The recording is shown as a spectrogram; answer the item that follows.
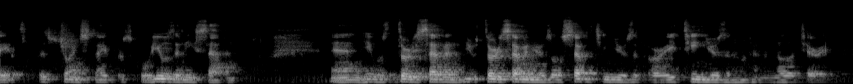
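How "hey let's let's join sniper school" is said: soft, hushed whisper. Retelling what an older soldier said to him: imitating Gramps whispering. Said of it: "he whispers to me, he throws out a whisper".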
